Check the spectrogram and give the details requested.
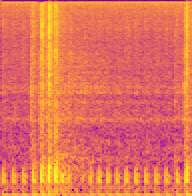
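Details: Kawasaki KLR single-cylinder after carburetor repair, started after sitting overnight: even putter at roughly eleven beats a second with a couple of short throttle swells, healthy and steady; normal running.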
